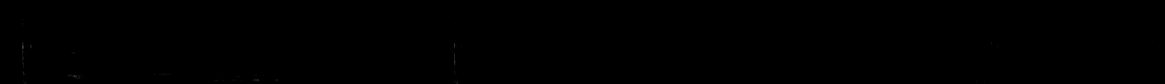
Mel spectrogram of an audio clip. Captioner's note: continued mouse and keyboard clicking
